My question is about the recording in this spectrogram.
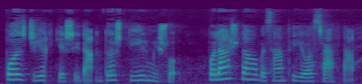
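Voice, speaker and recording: A woman's voice: medium pitch, a little mellow. A woman reading a first-person thriller story aloud with tense, dramatic storytelling. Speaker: narrator.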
